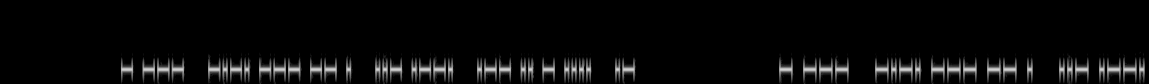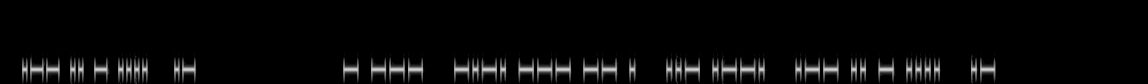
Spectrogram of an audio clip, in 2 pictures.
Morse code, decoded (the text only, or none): TO COME UP WITH A TO COME UP WITH A TO COME UP WITH A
